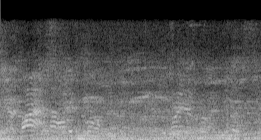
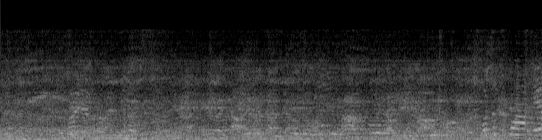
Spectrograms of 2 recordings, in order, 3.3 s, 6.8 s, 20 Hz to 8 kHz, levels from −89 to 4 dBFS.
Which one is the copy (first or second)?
second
